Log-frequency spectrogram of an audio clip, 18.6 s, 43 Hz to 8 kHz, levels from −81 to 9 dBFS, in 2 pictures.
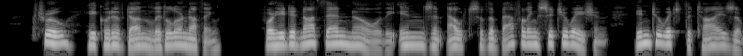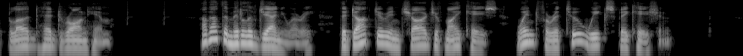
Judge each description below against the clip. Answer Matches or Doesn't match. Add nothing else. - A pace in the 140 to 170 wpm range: Matches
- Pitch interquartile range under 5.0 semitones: Doesn't match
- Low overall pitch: Matches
